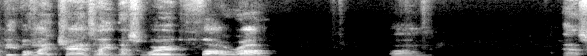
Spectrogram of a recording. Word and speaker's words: Torah: The proper way to say this word is THAWRAH.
